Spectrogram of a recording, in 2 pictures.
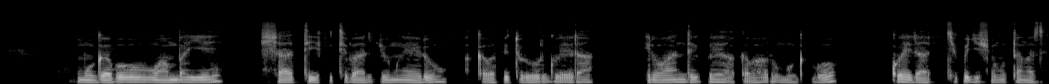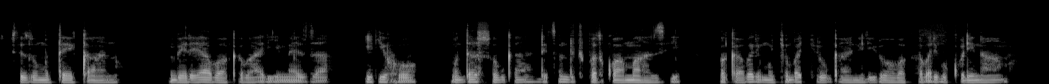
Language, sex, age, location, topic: Kinyarwanda, male, 25-35, Kigali, government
